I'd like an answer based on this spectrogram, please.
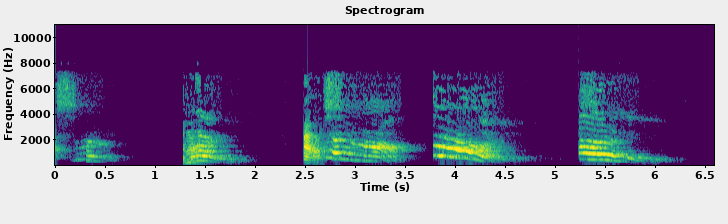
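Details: A male Siberian husky gives a string of drawn-out, falling, talking howls in protest when told to go into his house.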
